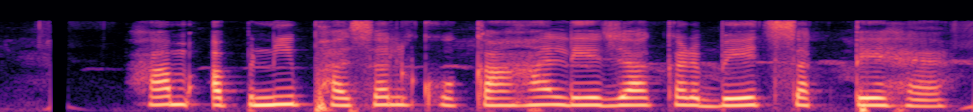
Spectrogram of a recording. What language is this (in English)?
Magahi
